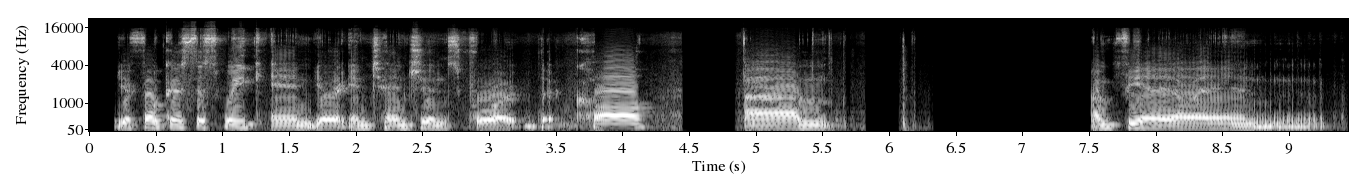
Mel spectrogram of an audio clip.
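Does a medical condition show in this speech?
No.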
